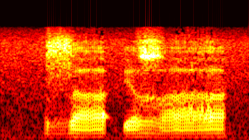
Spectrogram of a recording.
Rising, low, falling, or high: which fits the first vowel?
rising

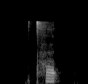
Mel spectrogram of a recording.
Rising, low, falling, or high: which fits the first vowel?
high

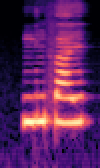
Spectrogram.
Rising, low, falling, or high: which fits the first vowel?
high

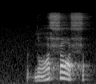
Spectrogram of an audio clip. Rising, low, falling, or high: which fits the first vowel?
rising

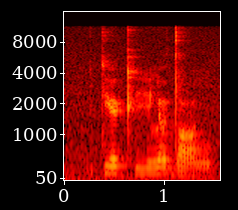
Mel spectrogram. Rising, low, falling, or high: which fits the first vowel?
high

